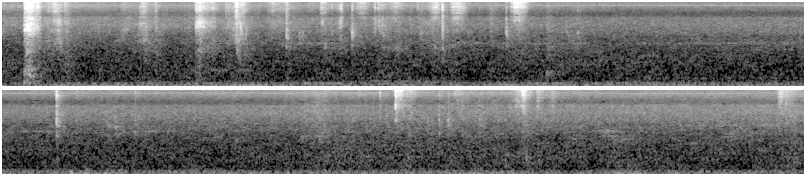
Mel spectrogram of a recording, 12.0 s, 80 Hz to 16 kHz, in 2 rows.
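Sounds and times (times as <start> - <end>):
sandals scuffing on concrete: 0.0 - 4.4
faint low hum: 0.0 - 12.0.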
